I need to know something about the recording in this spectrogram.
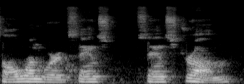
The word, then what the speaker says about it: Sandstrom: Sandstrom, not sandstorm, Sandstrom.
